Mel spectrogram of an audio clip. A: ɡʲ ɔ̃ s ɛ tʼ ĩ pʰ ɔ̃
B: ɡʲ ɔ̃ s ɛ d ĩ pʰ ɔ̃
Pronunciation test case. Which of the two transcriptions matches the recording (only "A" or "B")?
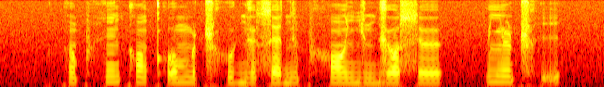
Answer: B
